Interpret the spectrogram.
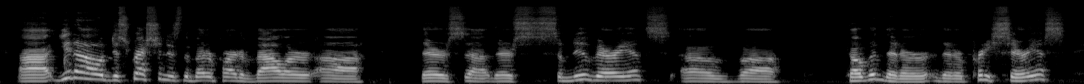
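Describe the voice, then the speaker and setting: A man speaks at a fairly slow pace with lively intonation and a fairly high pitch. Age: 60s. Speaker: drone channel co-host. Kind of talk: casual chat. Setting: live stream video call.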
